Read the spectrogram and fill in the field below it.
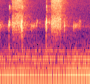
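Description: Urban Decay All Nighter makeup setting spray hisses in quick short bursts, close and crisp, over a steady low hum.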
